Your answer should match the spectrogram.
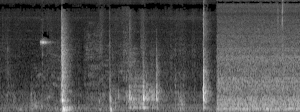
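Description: Two sharp knocks, about a second in and about four seconds in, with light handling clatter between them; then a steady low hum and hiss starts suddenly a little after the second knock.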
